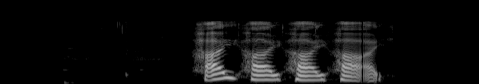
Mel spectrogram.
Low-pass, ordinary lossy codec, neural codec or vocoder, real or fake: none; none; none; real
